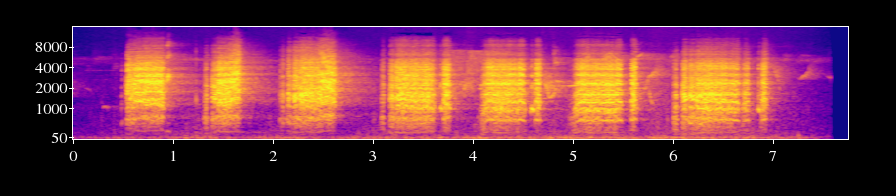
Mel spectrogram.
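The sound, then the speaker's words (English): A Dracula parrot gives a series of about seven harsh, raspy screams, each lasting roughly half a second with brief gaps, loud with no other sounds. “screaming call that I think anybody familiar with parrots would instantly recognize as the noise of a parrot”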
